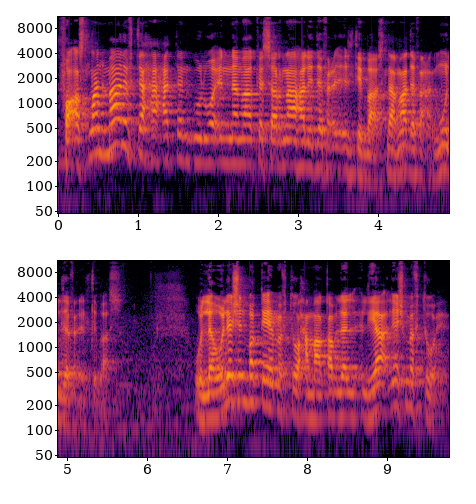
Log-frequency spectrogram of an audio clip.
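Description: Bright-voiced Iraqi man teaching. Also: fairly high pitch, very animated, fast. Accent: Iraqi Arabic. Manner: explanatory, repeats points and checks understanding. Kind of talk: grammar lesson to students.

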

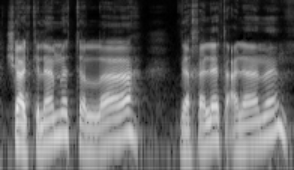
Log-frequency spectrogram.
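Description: A man's voice: a little high, expressive, a little fast, a bit bright. A man teaching a grammar lesson, explaining step by step and answering his own questions to the class.

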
